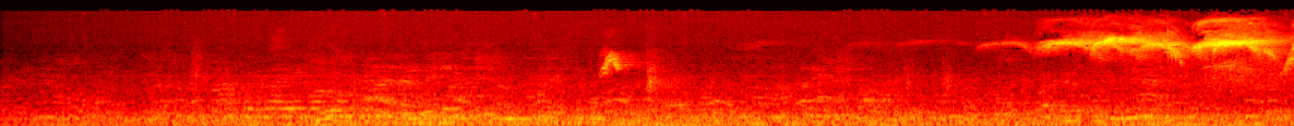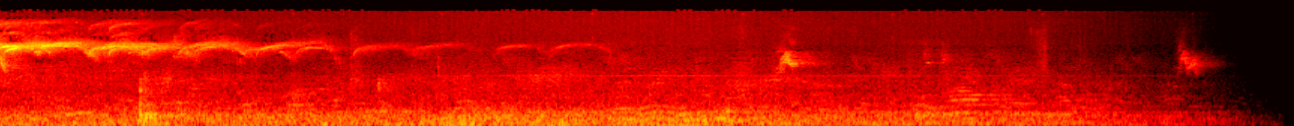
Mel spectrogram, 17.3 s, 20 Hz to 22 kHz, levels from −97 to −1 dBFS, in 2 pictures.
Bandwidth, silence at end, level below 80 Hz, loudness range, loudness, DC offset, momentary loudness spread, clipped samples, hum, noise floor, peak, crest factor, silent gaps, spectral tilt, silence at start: 17 kHz; 0.65 s; -48 dBFS; 20 LU; -24 LUFS; under 0.1%; 25 LU; under 0.1%; none; -73 dBFS; -6 dBFS; 26 dB; none; -1 dB/octave; 0 s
